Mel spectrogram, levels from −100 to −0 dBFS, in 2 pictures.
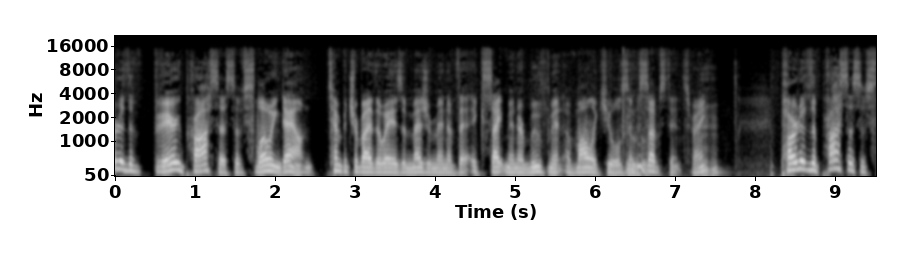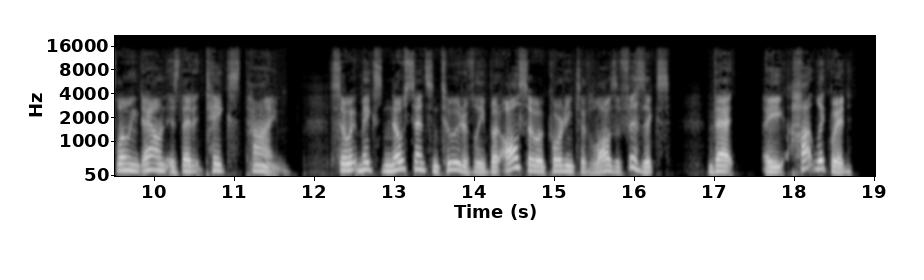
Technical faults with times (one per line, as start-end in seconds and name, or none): none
